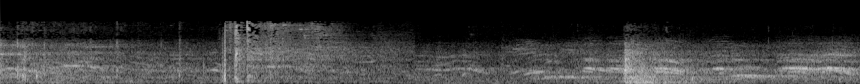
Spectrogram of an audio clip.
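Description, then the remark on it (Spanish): Sharp, loud impacts of stones thrown by about 20 people hitting the windows of a Banco Santander branch until the glass breaks, a cluster of cracking hits followed by another heavy strike, over the continuous murmur and shouts of a crowd during riots on Calle Vitoria in the Gamonal neighbourhood. “Son los golpes, lo que acaban de escuchar, de las piedras que lanzaron unas 20 personas a una sede del Banco Santander hasta destrozar los cristales de las ventanas”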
